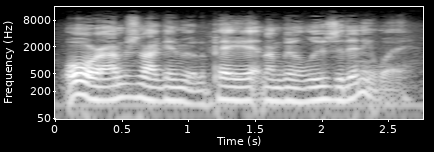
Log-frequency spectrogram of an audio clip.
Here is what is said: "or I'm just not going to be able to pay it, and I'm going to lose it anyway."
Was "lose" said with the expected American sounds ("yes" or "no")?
yes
